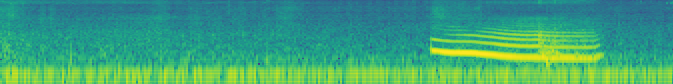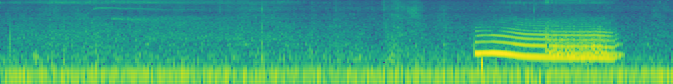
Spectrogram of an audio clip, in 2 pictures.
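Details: Sleeping cat Kojiro producing whistly snores: two tonal, gradually falling breaths, each around one and a half seconds long and about seven seconds apart, with a faint steady hum underneath.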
